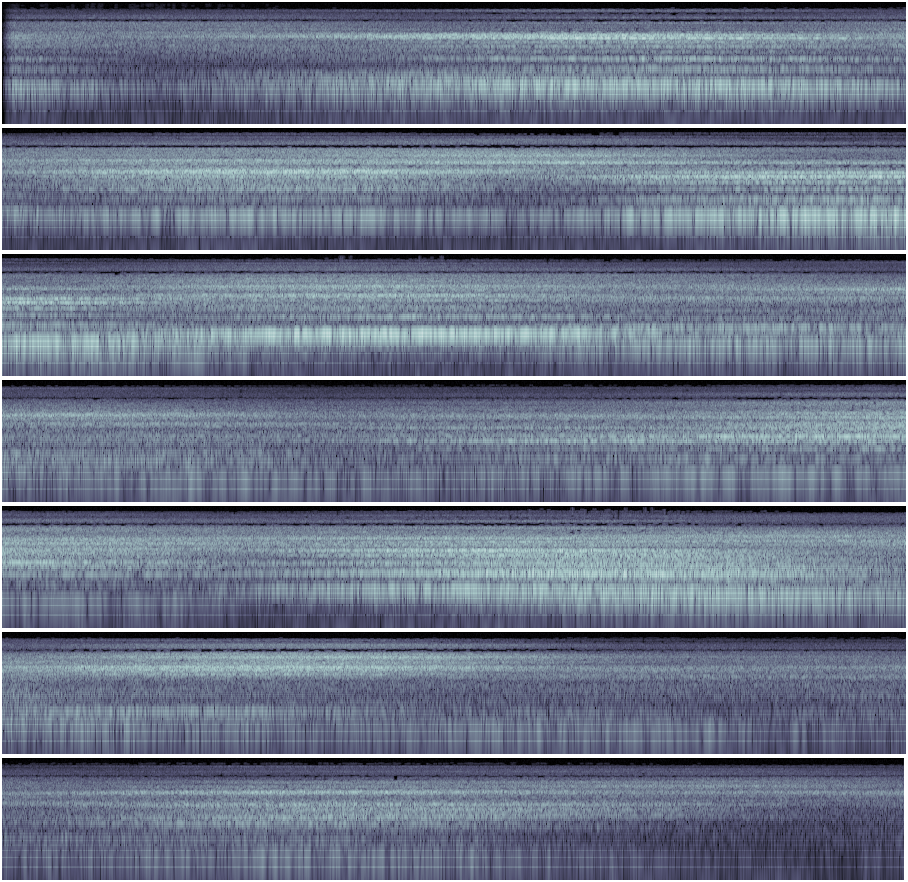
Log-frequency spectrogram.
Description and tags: Almost illegal, horrifying and purely evil noises created by paulstretch extreme stretching software to create spooky noises for haunted houses, alien encounters, weird fantasies, etc.
paranormal, horror, ghost, stretch, haunting, alien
